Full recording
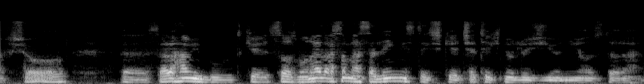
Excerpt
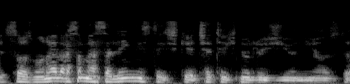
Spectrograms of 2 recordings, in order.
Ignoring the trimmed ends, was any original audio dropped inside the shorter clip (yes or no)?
no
